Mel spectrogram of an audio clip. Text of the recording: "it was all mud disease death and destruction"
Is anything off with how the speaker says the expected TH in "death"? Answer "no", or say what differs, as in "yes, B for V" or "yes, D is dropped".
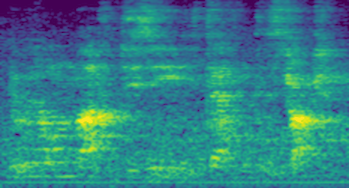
yes, F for TH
